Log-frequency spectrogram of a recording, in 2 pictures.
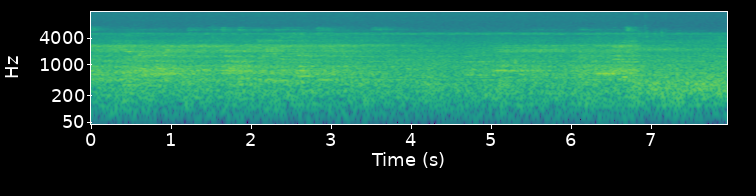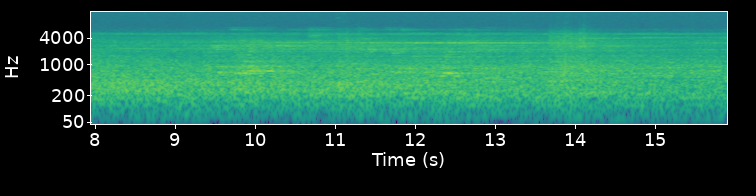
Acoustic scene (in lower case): subway station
